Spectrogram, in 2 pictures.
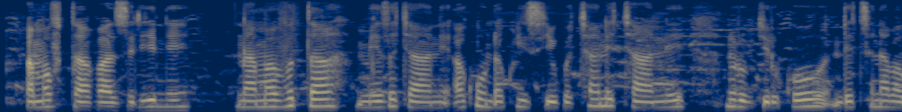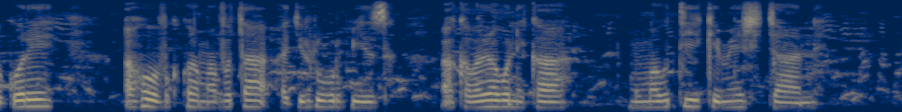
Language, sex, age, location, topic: Kinyarwanda, male, 25-35, Nyagatare, finance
